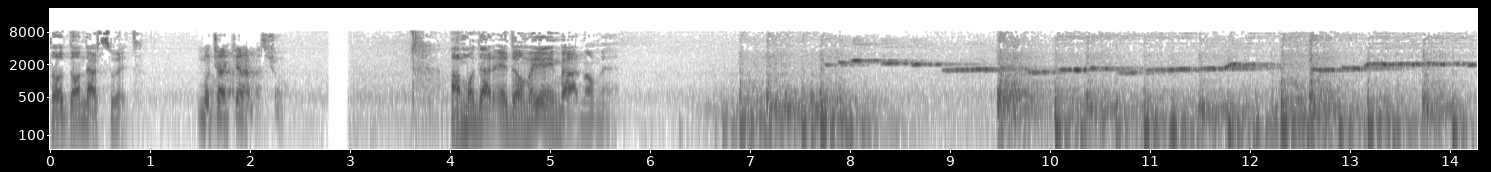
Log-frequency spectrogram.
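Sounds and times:
speech: 0.0 - 2.4, 4.0 - 5.7
melodic whistling by performers at a whistlers' gathering in Japan: 7.6 - 14.2.

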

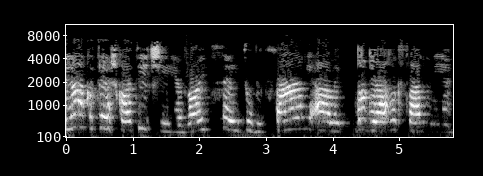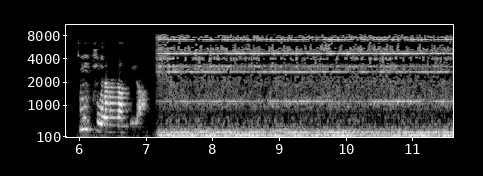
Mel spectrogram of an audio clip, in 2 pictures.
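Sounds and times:
speech: 0.0 - 7.5
school bell ringing: 7.2 - 11.6.

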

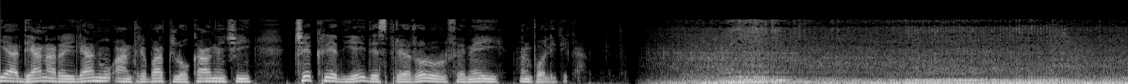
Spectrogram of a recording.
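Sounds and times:
speech: 0.0 - 5.9
outdoor traffic noise at a bus station: 6.4 - 11.2
vehicle engine revving at a bus station in Cimișlia: 6.4 - 11.2.

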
